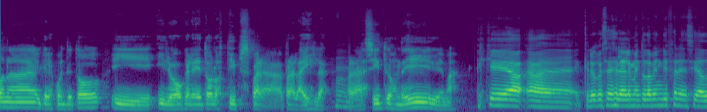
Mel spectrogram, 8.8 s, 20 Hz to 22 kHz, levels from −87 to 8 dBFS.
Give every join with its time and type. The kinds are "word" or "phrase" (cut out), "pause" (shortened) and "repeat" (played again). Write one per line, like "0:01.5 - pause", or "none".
0:01.3 - pause

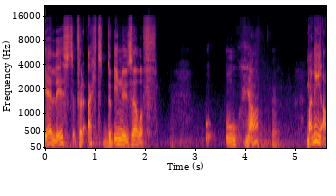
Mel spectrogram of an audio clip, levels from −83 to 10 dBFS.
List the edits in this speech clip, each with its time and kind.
0:01.4 - word

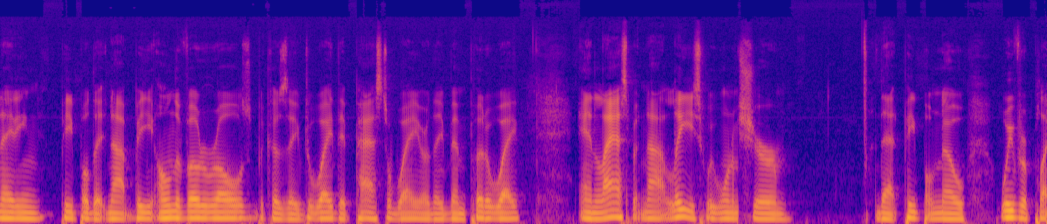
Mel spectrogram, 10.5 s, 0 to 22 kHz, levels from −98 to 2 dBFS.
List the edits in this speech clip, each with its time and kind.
0:01.1 - word
0:03.1 - word
0:07.4 - word

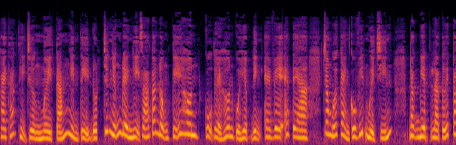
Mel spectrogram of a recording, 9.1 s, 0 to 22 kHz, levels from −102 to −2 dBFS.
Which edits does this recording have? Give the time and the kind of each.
0:01.9 - phrase
0:02.8 - word
0:07.0 - word

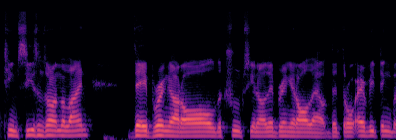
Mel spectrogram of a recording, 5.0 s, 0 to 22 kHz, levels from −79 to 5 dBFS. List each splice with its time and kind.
none

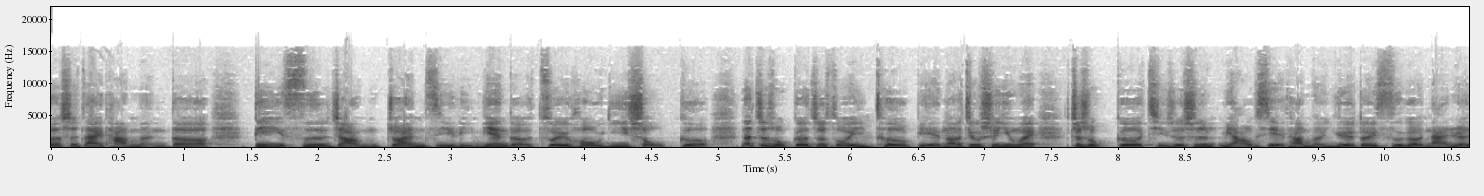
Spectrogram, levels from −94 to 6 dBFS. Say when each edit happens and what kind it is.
none

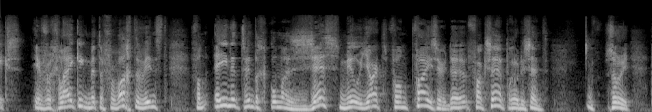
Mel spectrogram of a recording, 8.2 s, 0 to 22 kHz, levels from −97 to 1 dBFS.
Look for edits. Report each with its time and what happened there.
none

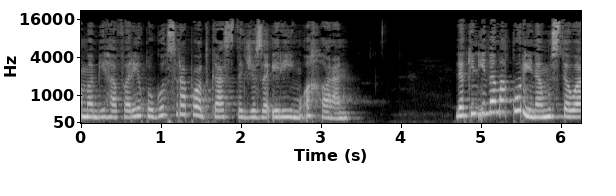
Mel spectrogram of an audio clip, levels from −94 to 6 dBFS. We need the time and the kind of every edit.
none

